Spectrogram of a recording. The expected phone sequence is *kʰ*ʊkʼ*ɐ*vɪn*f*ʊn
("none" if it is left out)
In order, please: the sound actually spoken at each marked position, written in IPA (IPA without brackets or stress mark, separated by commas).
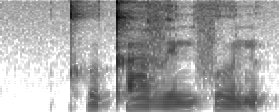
kʰ, a, f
